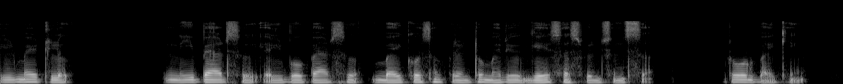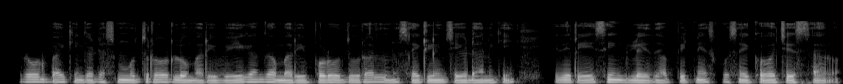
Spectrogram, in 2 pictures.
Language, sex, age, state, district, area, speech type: Telugu, male, 30-45, Telangana, Adilabad, rural, spontaneous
